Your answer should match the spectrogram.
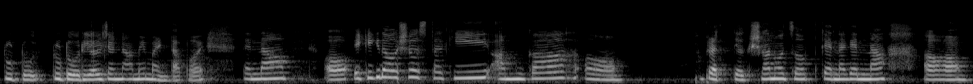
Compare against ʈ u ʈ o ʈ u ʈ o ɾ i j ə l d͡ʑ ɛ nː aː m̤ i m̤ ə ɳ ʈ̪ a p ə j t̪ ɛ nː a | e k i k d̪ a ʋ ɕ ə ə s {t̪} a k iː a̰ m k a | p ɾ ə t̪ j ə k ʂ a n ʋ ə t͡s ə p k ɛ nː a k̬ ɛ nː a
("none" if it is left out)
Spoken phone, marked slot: t̪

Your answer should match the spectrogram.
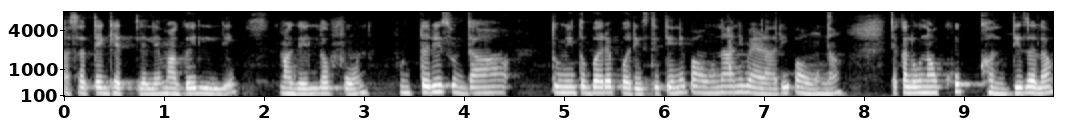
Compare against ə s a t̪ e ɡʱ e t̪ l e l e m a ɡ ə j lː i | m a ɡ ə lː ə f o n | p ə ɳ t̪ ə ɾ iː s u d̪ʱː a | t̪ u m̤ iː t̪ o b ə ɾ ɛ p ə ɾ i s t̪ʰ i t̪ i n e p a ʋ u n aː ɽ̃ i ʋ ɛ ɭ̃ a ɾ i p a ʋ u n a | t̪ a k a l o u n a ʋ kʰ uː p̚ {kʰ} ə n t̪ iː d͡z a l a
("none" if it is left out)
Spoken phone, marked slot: kʰ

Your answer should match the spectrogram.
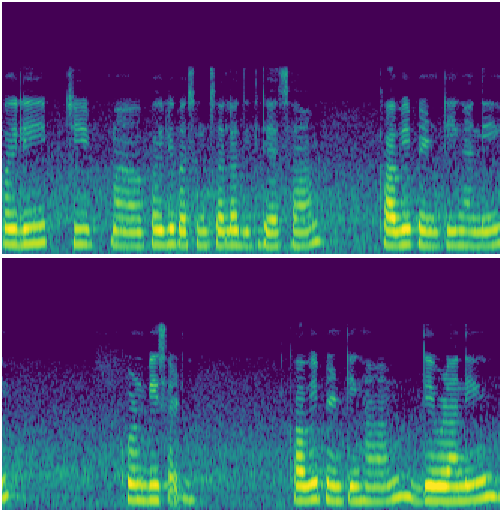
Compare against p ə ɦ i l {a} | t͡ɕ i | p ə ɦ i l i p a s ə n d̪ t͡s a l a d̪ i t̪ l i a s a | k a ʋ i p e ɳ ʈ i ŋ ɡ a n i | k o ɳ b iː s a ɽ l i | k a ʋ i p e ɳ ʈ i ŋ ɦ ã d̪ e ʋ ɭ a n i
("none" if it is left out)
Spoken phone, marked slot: i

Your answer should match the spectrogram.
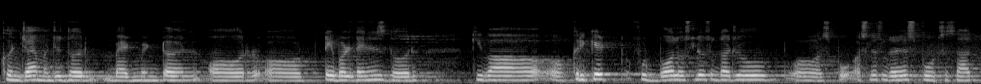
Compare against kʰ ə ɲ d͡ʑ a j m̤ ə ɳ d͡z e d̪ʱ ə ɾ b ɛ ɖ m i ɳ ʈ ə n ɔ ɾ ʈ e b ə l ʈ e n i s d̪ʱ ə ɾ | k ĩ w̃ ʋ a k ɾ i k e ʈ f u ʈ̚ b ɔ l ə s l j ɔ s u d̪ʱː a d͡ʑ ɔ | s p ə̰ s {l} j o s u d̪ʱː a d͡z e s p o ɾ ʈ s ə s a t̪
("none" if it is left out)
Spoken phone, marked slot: l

